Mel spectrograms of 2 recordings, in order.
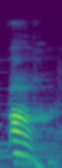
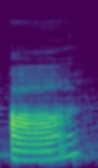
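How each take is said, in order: First: The pitch falls sharply from high to low. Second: The pitch rises from mid to high. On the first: "The fourth tone is a short, sharply falling tone" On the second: "The second tone is a rising tone"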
